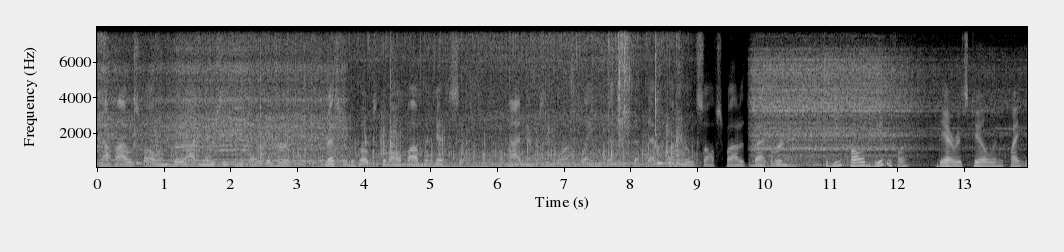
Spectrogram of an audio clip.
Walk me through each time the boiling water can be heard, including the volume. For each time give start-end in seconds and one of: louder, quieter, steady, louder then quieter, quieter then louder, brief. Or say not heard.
0.0-9.1 louder.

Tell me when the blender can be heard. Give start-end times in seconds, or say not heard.
0.0-3.8, 9.8-13.9.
